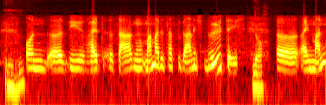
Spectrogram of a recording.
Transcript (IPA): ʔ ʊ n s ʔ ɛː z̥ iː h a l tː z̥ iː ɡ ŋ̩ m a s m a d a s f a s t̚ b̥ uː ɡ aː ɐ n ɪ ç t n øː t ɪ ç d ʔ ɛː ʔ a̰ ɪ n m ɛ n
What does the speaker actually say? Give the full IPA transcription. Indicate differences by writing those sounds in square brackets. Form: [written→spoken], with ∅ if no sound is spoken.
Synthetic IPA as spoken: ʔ ʊ n [s→t] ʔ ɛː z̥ iː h a l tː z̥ [iː→aː] ɡ ŋ̩ m a [s→∅] m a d a s [f→h] a s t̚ [b̥→d̥] uː ɡ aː ɐ n ɪ ç t n øː t ɪ ç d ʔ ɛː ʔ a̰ ɪ n m [ɛ→a] n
